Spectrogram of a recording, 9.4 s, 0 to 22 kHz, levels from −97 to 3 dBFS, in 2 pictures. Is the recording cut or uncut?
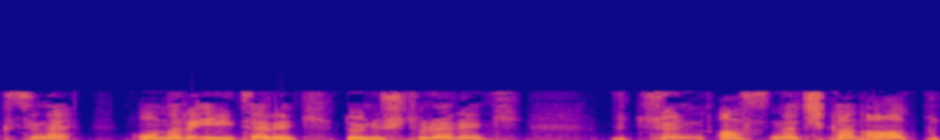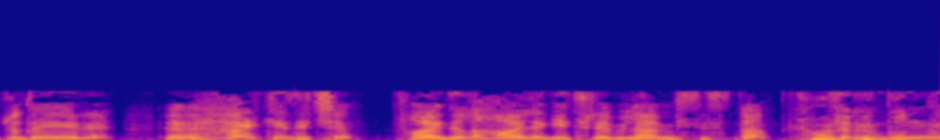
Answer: uncut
